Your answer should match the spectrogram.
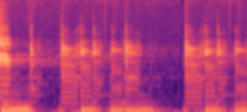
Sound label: guitar raukus, Loops, Phonky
